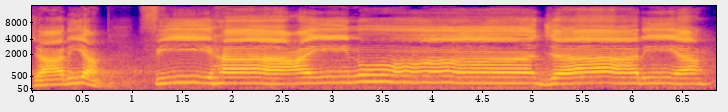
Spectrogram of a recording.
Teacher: رکنا ہو تو اسے ہم ہائے ساکینہ بنا دیں گے، یعنی تا کو ہٹا کر اس کی جگہ ہم ہا رکھ دیں گے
